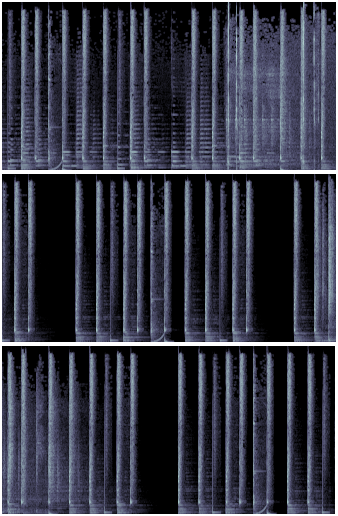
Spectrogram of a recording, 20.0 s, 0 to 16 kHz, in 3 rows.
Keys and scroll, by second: 13.9 ctrl+x, 17.8 ctrl+f.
